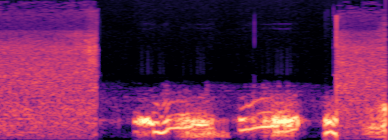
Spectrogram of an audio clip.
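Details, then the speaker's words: Child with laryngitis (croup), progressing with hoarse voice and barking cough: harsh, high, crowing inspiratory stridor after a hoarse cough, with breathing difficulty. Inspiratory stridor from a narrowed upper airway. "بعد ما سمعنا صوت الكحة شوية المميزة دي، هيبدأ بعد كده لو استمر المرض هتزيد الأعراض، وهيبدأ الكحة دي كمان يبقى معاها صوت مميز جدا بياخده الطفل وهو بياخد نفسه، هنسمعه دلوقتي."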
